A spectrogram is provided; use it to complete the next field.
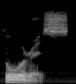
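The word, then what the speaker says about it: Searos: So it's spelled like S-E-A-R-O-S, and you pronounce it Thoris. Thoris.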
